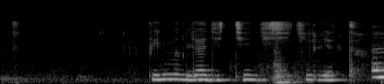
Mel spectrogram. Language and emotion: Russian, neutral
